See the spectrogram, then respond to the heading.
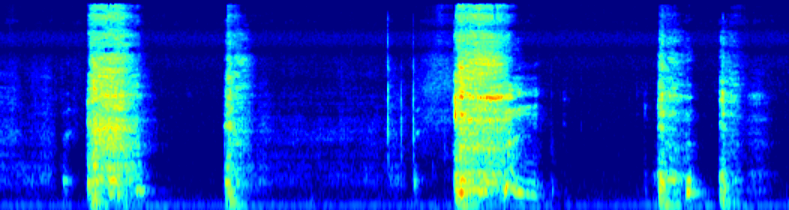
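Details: After going to the gym two days in a row, a person has a painful, choking coughing attack: several harsh, forceful coughs with brief quiet gaps.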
